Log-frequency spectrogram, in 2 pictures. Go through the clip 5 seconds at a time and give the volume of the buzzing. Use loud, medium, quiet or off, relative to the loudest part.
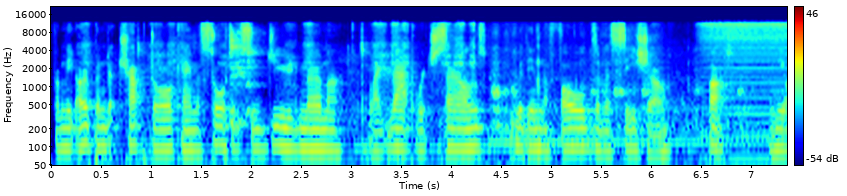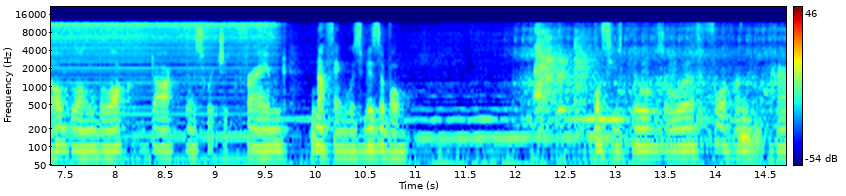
off, medium, loud.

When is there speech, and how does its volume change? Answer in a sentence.
You can hear the speech from 0.0 to 10.9 s, at a steady volume; and briefly from 12.8 to 14.6 s.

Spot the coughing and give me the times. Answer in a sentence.
You can hear the coughing from 1.4 to 2.1 s and from 12.2 to 12.8 s.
